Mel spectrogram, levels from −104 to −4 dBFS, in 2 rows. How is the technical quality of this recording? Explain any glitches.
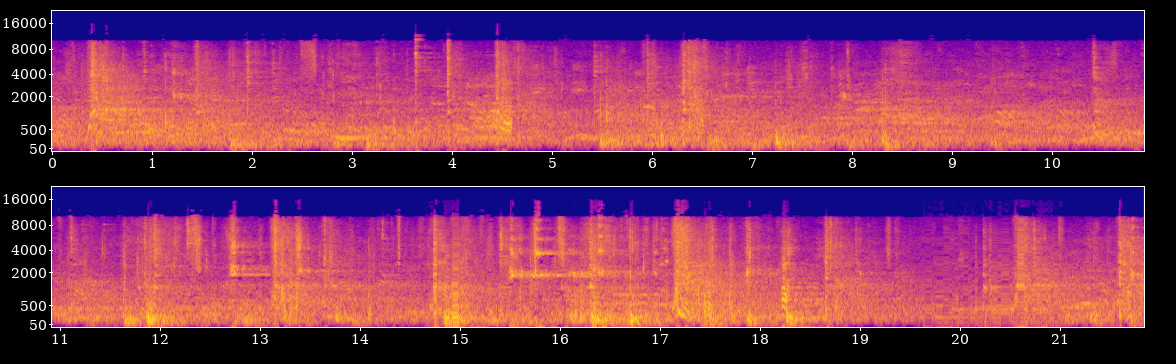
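The recording has two robotic glitches. From 14.66 to 14.99 s and 19.64 to 21.05 s, robotic sound from repeated short buffers imposes a rigid 100 Hz metallic buzz. Likely cause: repeated 10 ms buffers replacing roughly half the audio.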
